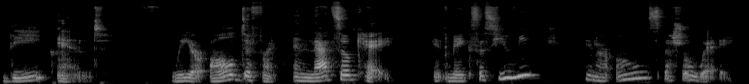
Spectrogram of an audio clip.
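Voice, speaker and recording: A woman, an author, reading her children's picture book aloud and talking it through for a young audience, with expressive delivery. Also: fairly low pitch, measured pace, a little hiss or hum. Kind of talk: live children's story time reading and friendly explanation.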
